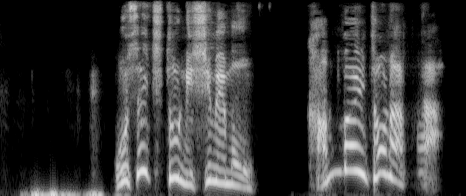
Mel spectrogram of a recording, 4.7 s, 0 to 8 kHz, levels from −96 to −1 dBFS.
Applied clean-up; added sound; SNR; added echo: neural mask model Resemble Enhance denoiser.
